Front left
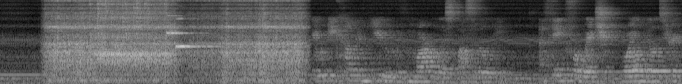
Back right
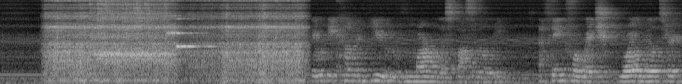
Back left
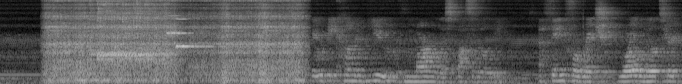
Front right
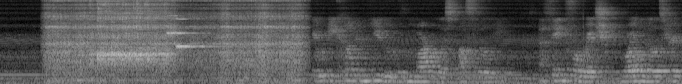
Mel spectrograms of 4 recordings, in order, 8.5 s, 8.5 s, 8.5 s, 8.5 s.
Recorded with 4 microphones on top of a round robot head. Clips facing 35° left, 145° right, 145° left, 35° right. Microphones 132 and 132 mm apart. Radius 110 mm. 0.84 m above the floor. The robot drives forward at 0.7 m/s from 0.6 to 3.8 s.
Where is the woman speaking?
175° left, 3.5 m.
